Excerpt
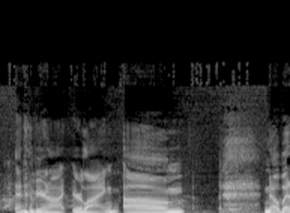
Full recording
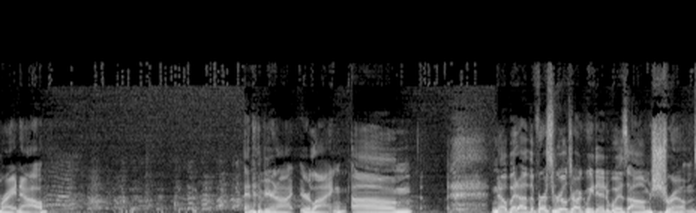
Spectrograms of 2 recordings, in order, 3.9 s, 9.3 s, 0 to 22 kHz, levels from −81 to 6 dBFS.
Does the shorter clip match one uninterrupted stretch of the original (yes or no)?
yes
